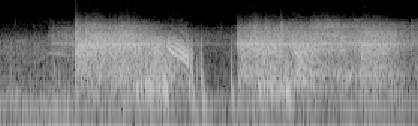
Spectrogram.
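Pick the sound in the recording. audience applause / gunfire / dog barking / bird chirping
gunfire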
